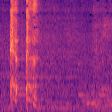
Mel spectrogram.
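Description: A person coughing twice in quick succession, two short bursts about a third of a second apart.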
